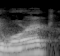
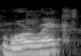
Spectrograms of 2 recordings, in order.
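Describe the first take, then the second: First: The name is said with a British pronunciation. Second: The name is said with an American pronunciation. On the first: The speaker calls it right. "it's actually Warwick in like in the UK" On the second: The speaker calls it wrong. "like Warwick that Americans say"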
